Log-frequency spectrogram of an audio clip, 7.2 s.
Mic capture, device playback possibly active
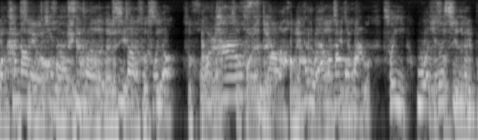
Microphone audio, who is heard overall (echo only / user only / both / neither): echo only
